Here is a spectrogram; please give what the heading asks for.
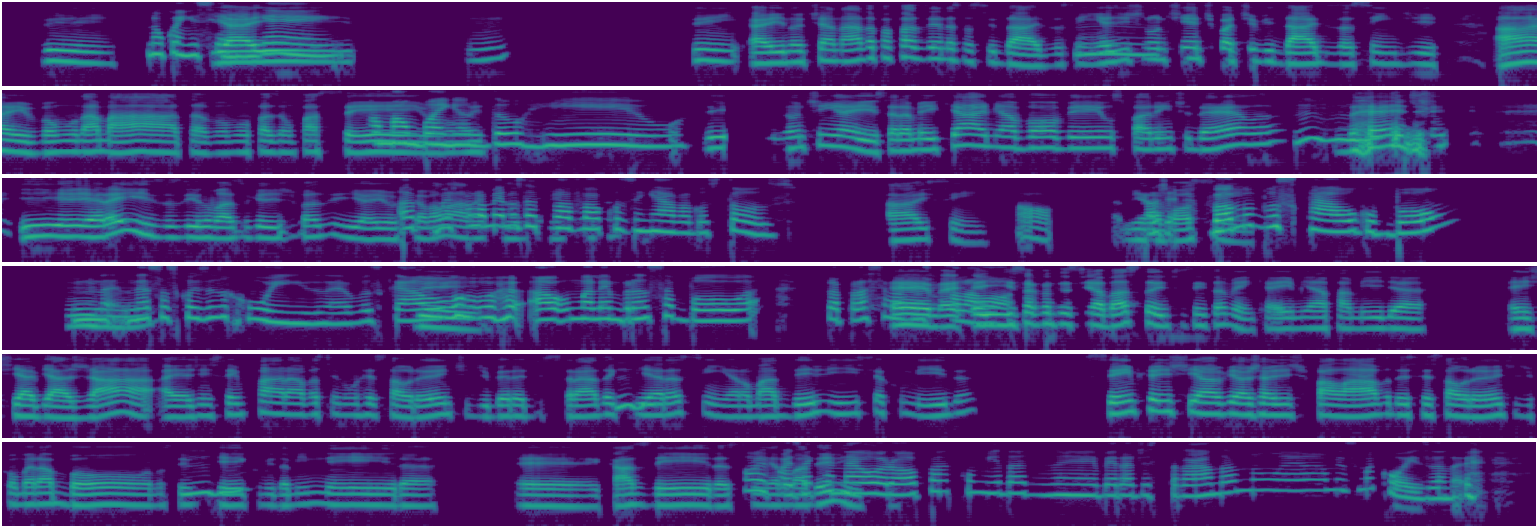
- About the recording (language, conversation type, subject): Portuguese, podcast, Qual viagem te marcou de verdade e por quê?
- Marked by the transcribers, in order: laughing while speaking: "né"; other noise; chuckle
